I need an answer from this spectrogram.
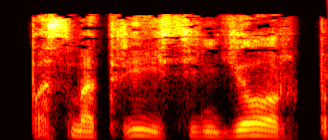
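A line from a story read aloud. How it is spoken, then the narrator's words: Whisper. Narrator (Russian): прошептал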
